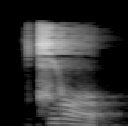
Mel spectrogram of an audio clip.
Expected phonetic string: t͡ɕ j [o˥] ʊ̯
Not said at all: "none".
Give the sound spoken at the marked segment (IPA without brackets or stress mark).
o˥˩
